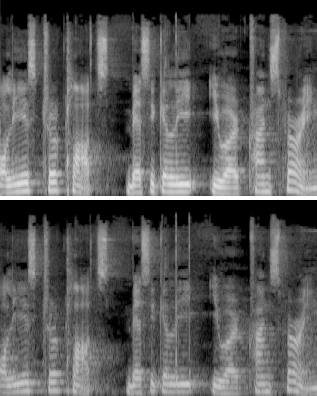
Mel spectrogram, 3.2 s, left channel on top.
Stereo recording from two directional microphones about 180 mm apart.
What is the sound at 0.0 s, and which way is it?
Speech, 35° left (ahead or behind).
